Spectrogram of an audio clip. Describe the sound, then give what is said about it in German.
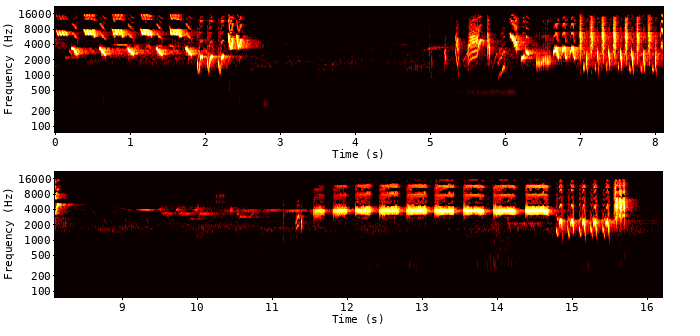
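A recording of a common nightingale singing in clear phrases separated by pauses: rapid repeated chirps, fast buzzy trills and a long run of piercing whistled notes. There is no other sound. “Da ist sie endlich, die Aufnahme der Nachtigall.”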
